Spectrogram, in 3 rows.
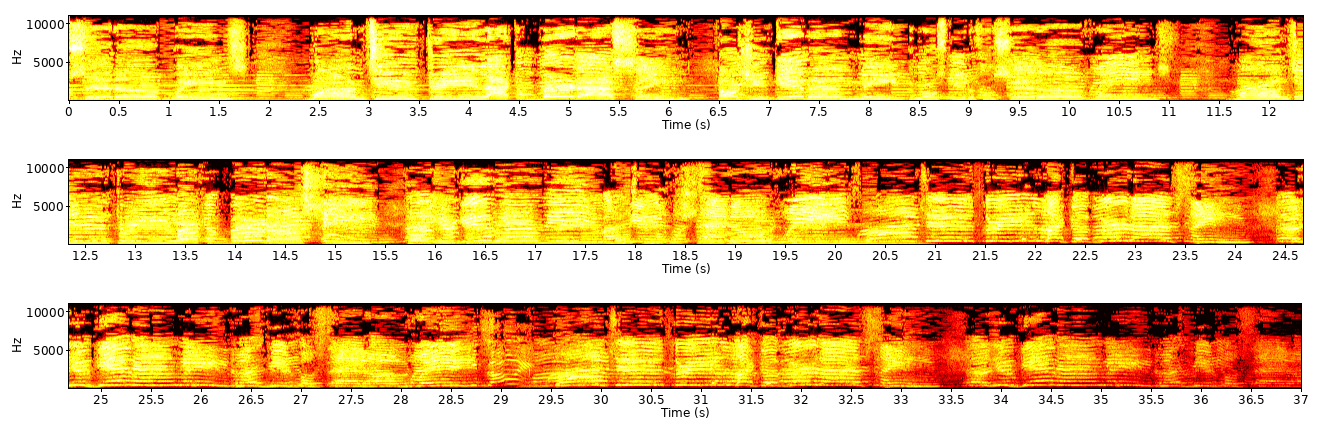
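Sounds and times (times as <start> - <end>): low bass line: 0.0 - 8.6
light backing music: 0.0 - 21.0
person singing: 0.0 - 21.0.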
